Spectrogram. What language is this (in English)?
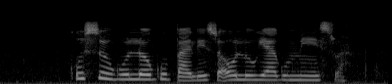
Zulu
